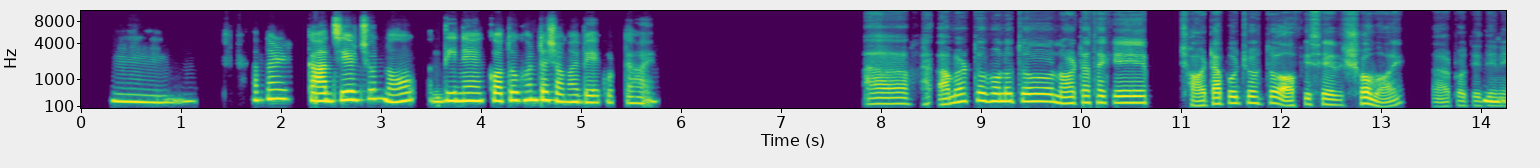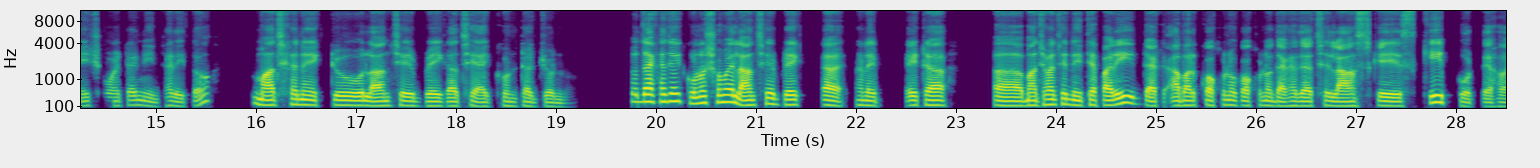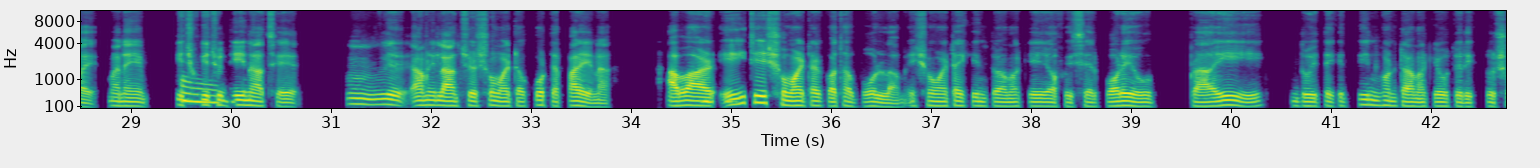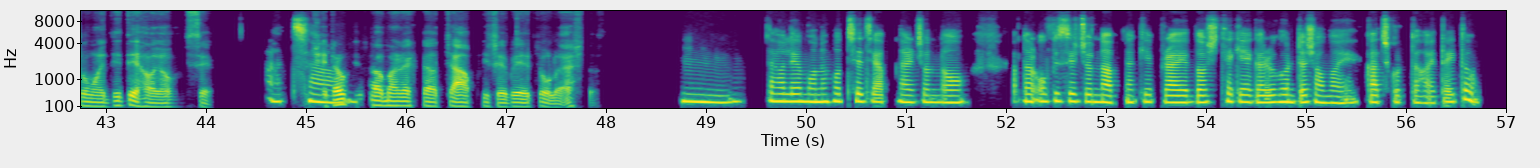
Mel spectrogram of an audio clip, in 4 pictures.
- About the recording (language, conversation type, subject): Bengali, advice, ডেডলাইনের চাপের কারণে আপনার কাজ কি আটকে যায়?
- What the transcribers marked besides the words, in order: in English: "skip"; tapping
